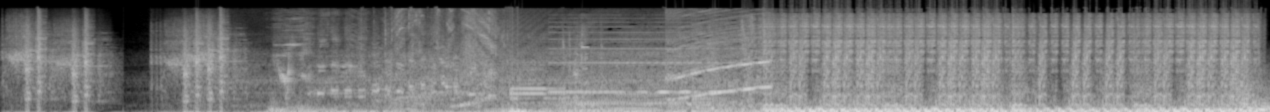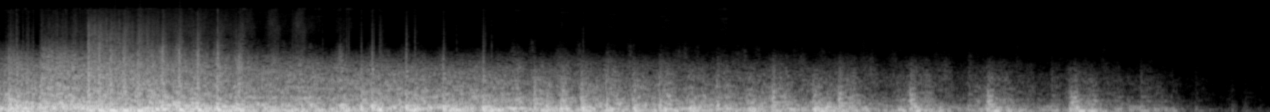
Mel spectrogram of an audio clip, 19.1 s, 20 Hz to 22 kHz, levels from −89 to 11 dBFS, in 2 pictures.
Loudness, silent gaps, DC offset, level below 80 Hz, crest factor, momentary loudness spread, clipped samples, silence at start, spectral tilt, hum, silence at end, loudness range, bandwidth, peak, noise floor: -10 LUFS; none; under 0.1%; -14 dBFS; 10 dB; 15 LU; 1%; 0 s; -4.5 dB/octave; none; 0.9 s; 12 LU; 17.5 kHz; 0 dBFS; -60 dBFS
